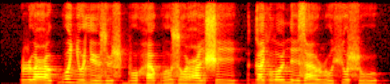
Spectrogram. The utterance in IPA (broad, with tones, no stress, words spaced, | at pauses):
ɭɯ˧ʕɯ˨˥ʔɡʷe˥˧ʎɯ˧ lʲø˧zy˥˧ɬbo˥˧ hæ˥ɡʷi˩ʊ̯zo˧ʕi˥˧ ʃi˥˧ | ɡæ˥ʎlˠy˥ ni˧zæ˩ʊ̯ ɭu˥˧çu˥ɬu˨˥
